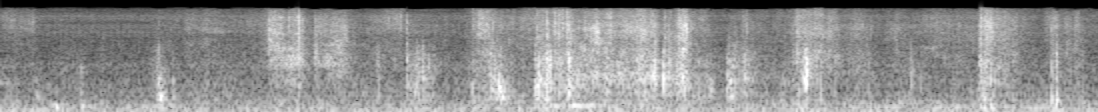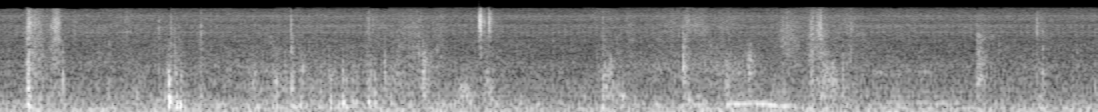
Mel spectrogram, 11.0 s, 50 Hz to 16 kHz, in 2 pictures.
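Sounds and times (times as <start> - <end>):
faint low hum: 0.0 - 10.9
paper rustling and tapping: 0.8 - 9.8.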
